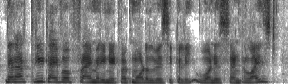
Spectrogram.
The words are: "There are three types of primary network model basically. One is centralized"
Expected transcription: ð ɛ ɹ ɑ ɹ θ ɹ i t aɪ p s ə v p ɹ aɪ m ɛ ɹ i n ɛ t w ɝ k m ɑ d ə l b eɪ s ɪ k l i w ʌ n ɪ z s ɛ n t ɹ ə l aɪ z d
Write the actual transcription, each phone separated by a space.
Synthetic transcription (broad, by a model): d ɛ ɹ ɑ ɹ t ɹ i t aɪ p s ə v p ɹ aɪ m ɛ ɹ i n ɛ t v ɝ k m ɑ d ə l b eɪ s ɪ k l i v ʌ n ɪ z s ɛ n t ɹ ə l aɪ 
